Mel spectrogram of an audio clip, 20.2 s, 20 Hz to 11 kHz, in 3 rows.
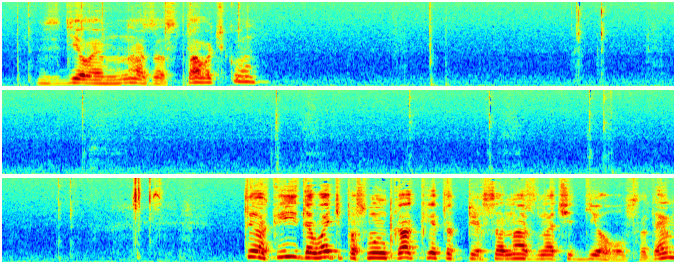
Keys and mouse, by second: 0.7 shift+middle click, 1.2 middle click, 2.2 shift+middle click, 18.2-20.1 middle drag.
